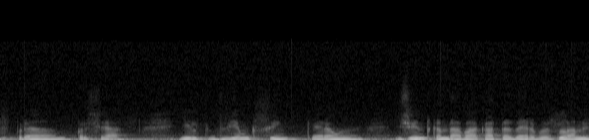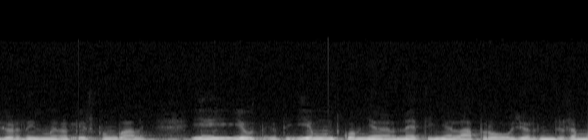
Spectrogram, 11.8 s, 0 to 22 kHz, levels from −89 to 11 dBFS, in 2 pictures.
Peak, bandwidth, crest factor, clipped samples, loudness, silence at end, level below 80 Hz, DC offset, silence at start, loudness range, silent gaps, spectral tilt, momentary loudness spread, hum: -10 dBFS; 3.2 kHz; 14 dB; under 0.1%; -25 LUFS; 0 s; -44 dBFS; under 0.1%; 0 s; 6 LU; none; -12 dB/octave; 11 LU; none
